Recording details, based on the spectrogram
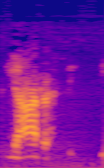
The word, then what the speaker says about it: theodicy: A theodicy, I actually believe it's pronounced theodicy, T-H-E-O-D-I-C-Y.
